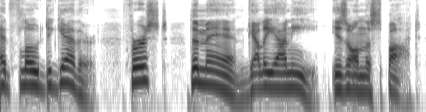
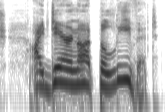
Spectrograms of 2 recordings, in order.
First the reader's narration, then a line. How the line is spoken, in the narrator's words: he exclaimed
